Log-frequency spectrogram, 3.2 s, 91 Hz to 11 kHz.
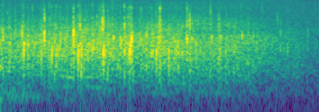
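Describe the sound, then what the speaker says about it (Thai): Audience applause at the 37th Bangkok International Motor Show, a steady wash of many hands clapping in a large hall, fairly loud at first and gradually thinning and fading over about three seconds. "ขอเสียงปรบมือดังๆให้กับงานบางกอก International Motor Show ด้วยครับ"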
